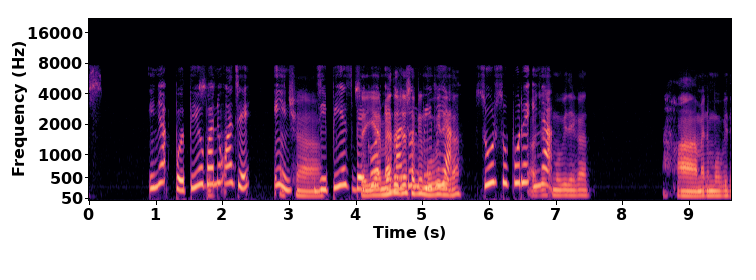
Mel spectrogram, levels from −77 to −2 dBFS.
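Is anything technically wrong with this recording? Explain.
No, nothing's technically wrong here; it's speech that's been through ordinary call microphone processing, which trims the lowest bass and leaves nothing above 8 kHz, and that's just how a call sounds.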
